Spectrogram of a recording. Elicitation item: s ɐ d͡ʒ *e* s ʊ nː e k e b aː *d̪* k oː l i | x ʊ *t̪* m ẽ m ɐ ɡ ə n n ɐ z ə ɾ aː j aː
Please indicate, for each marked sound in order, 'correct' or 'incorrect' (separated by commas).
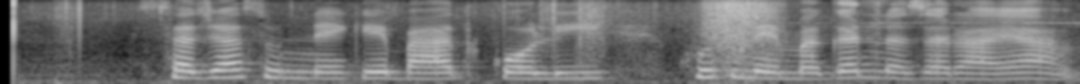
incorrect, correct, incorrect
